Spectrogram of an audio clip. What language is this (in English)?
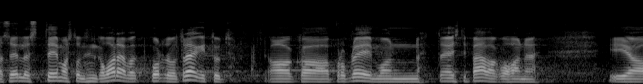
Estonian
